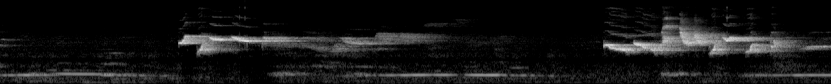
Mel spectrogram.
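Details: Orange-headed thrush, morning: two loud phrases of sweet whistles and quick slurred notes, separated by a quiet stretch, with a faint steady low tone running underneath.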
